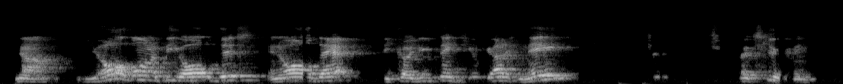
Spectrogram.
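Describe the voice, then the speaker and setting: A man talks with lively intonation, and audible room echo carries his voice. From New Haven, Connecticut. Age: 70s. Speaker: member of the public at a council hearing. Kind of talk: public testimony. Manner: animated.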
